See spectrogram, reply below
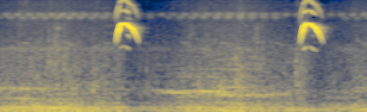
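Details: White-breasted waterhen chick, its plaintive call used as a lure: two loud, shrill, arched peeps nearly two seconds apart over a quiet, low hum.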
